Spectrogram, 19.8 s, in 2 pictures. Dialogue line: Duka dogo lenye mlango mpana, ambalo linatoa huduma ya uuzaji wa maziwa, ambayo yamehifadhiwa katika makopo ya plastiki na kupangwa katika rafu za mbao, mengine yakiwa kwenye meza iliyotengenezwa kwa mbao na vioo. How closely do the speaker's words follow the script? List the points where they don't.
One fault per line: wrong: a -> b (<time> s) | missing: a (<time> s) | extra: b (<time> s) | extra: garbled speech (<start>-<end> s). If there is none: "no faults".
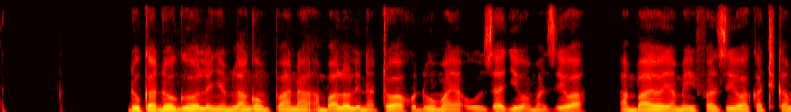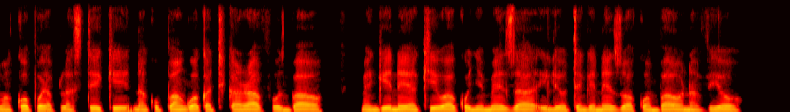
missing: za (13.4 s)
